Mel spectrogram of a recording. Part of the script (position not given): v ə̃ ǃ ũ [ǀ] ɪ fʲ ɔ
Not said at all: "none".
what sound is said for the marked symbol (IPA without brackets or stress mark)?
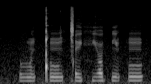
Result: ǀ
